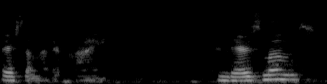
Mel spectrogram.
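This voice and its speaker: A woman teacher reading a children's storybook aloud expressively and deliberately, pausing to explain things to young listeners. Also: fairly low pitch, fairly even intonation, vocal fry, slightly rough. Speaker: elementary school teacher.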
